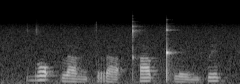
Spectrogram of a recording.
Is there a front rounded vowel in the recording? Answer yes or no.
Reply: no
